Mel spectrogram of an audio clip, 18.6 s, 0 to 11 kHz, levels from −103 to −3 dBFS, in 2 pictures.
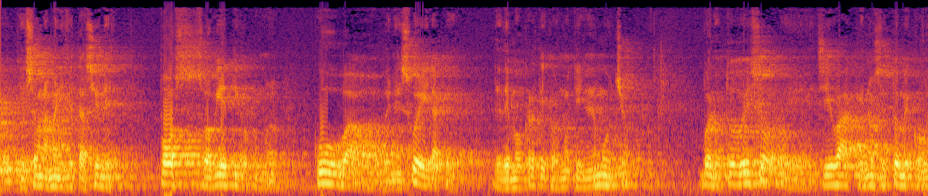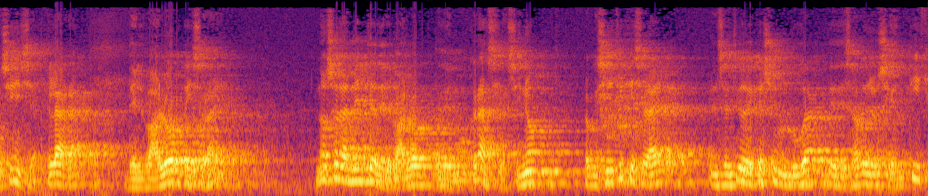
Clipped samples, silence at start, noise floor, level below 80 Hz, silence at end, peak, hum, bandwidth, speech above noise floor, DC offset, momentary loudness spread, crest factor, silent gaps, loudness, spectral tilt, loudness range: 0.3%; 0 s; -34 dBFS; -42 dBFS; 0 s; 0 dBFS; none; 10 kHz; 22 dB; under 0.1%; 10 LU; 12 dB; none; -13 LUFS; -7.5 dB/octave; 2 LU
